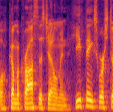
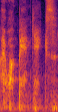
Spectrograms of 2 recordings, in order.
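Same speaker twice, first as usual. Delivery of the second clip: very soft, breathy, barely voiced whisper. Retelling what a daughter said after climbing onto a lap: imitating a whisper. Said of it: "and she whispers".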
